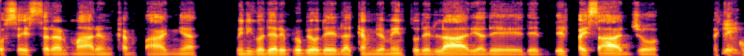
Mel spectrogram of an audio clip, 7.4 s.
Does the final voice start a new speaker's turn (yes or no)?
no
